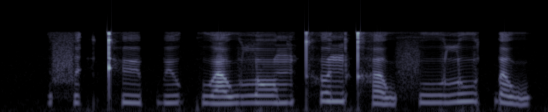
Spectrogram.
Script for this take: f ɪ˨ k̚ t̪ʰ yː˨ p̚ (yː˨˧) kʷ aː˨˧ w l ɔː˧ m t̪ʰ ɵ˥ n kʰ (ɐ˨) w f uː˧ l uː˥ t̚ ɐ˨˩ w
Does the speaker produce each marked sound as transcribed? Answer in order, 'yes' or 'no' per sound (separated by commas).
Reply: yes, no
